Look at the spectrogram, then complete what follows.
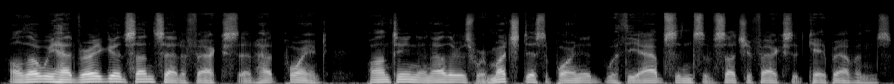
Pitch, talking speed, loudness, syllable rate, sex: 95 Hz, 170 wpm, -19 LUFS, 4.7 syllables/s, male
